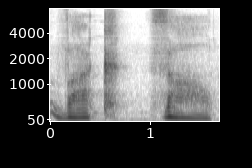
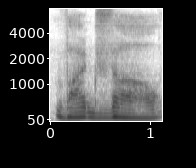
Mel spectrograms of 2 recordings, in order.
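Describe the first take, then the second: First: The middle consonant is unvoiced, sounding like k. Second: The middle consonant is voiced, sounding like g. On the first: The speaker calls it wrong. "instead of vakzal" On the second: The speaker calls it right. "vokzal instead of vakzal"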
